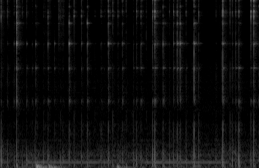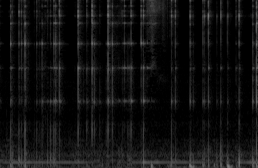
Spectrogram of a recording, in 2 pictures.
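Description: Long dark nails rapidly tap a small black glass candle jar with a white label, filled with wax. The taps come as quick, bright, dry clicks with almost no ring, spread unevenly over a steady low hum.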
